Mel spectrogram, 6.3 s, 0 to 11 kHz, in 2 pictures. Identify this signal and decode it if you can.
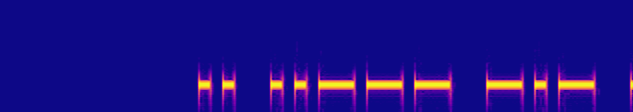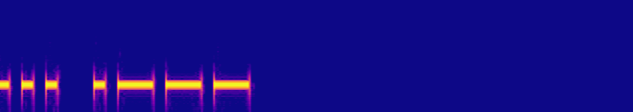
Morse code, heard as a keyed tone, about 20 wpm, 700 Hz. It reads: I2KSJ
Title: DXCC-100 Call Signs - 5 Characters - 20wpm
